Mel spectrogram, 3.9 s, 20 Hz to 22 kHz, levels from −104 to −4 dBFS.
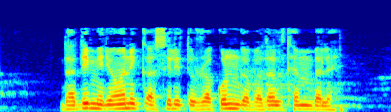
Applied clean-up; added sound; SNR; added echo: none; none; none; none.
